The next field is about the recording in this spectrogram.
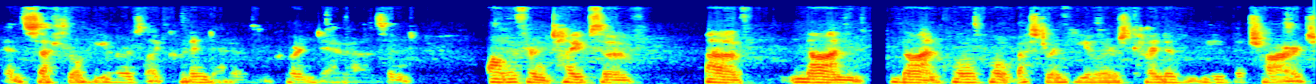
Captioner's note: off microphone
